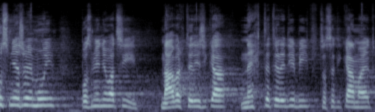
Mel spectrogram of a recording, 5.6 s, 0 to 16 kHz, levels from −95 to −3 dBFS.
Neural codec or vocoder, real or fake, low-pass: none; real; 14.4 kHz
